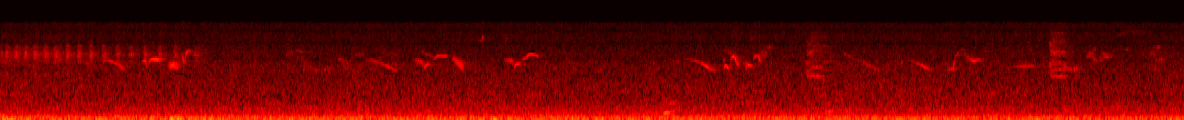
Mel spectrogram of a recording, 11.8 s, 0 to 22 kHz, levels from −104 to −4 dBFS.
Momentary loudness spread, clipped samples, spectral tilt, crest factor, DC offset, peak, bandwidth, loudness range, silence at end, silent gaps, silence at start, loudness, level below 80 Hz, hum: 3 LU; under 0.1%; -5.5 dB/octave; 18 dB; under 0.1%; -40 dBFS; 10.5 kHz; 2 LU; 0 s; none; 0 s; -60 LUFS; -60 dBFS; none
